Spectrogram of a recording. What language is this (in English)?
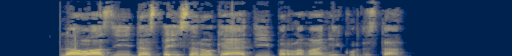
Central Kurdish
